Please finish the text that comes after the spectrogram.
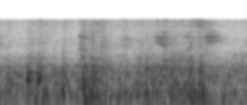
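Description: A Nagoya Railroad (Meitetsu) Toyota Line train nearing Hiratobashi station rolls along with a steady, rumbling clatter of wheels over rail joints, a dense low roar that holds constant loudness throughout, with faint rhythmic clacks beneath.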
